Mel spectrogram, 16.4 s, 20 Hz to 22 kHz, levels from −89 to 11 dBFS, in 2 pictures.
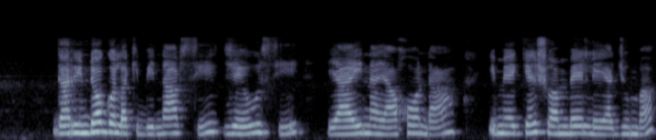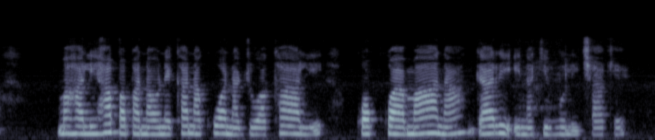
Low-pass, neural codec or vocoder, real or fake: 7.2 kHz; none; real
